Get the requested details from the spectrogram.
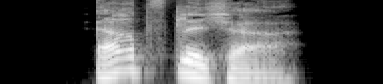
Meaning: inflection of ärztlich: 1. strong/mixed nominative masculine singular 2. strong genitive/dative feminine singular 3. strong genitive plural
- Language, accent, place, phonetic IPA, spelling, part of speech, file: German, Germany, Berlin, [ˈɛːɐ̯t͡stlɪçɐ], ärztlicher, adjective, De-ärztlicher.ogg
